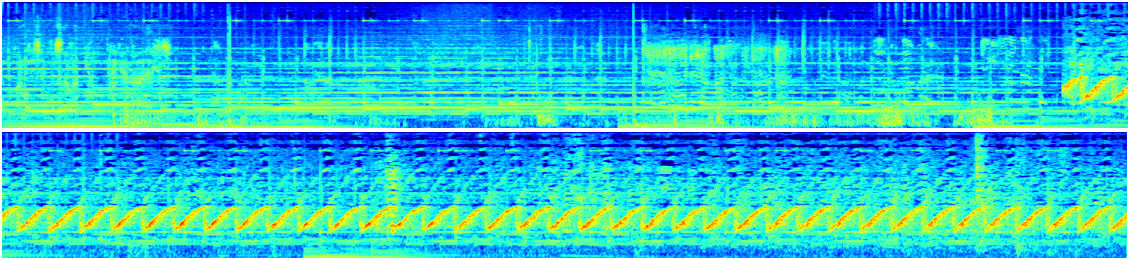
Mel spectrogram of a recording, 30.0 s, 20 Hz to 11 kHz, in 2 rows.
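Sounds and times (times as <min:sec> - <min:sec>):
ambulance siren yelping: 0:13.8 - 0:30.0.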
